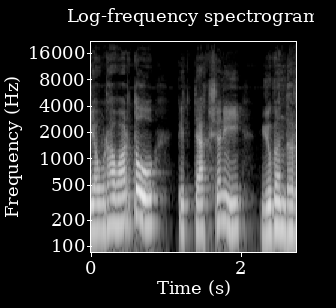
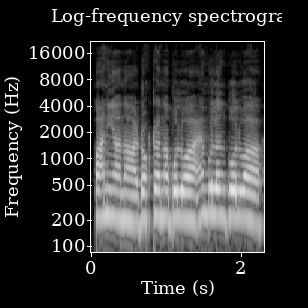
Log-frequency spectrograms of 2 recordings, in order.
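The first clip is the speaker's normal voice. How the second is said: urgent shouting; 5 semitones higher, faster than usual. A narrator's reading. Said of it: "सगळेजण आरडाओरडा करत असतात".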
